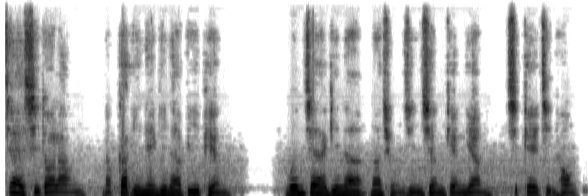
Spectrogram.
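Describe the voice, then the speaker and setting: 沙啞暗沉的台灣腔男聲. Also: male voice, fairly low pitch, normal speed, mellow, breathy edge, dry recording. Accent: Taiwanese. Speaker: language teacher. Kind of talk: reading out a translation. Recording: dull lo-fi recording.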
